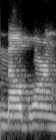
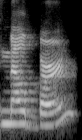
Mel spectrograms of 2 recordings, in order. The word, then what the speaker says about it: Melbourne: So it's Melbourne. Melbourne. Oh, okay, it is. So not Melbourne. Melbourne. You're right. Like the born. Oh yeah, okay. It is spelled that way, but no one says it that way.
